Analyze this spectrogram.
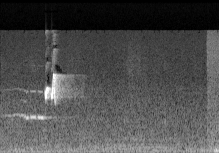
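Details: Japanese bush warbler singing once under sunlight filtering through leaves: a long low steady whistle followed by a sharp, louder rising flourish, then quiet background hiss.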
